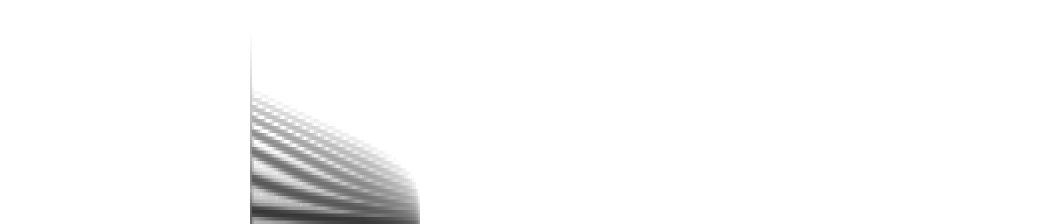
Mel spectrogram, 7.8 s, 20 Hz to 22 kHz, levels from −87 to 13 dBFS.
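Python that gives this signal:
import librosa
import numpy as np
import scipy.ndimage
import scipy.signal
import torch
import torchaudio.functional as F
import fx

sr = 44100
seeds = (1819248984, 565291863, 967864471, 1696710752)

y = fx.sub_drop(sr, level_db=-10.5, start_hz=280.0, length_s=1.26, drive_db=9, fade_s=0.42, end_hz=65.0)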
